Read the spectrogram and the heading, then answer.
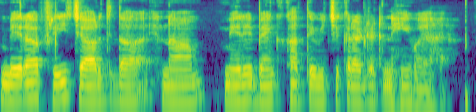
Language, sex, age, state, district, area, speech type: Punjabi, male, 30-45, Punjab, Mohali, urban, read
